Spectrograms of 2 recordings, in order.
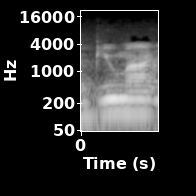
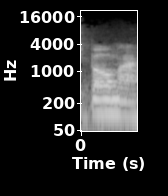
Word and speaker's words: Beaumont: my pronunciation of beaumont i was pronouncing the beaumont you guys were like oh god that's cringy it's beaumont so what we're gonna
